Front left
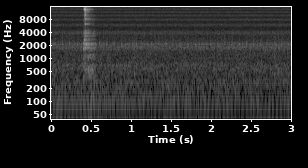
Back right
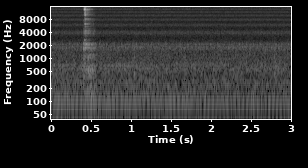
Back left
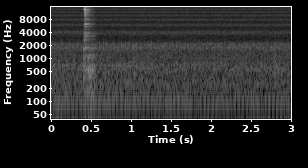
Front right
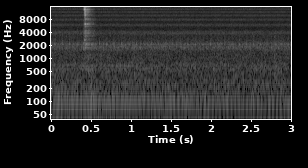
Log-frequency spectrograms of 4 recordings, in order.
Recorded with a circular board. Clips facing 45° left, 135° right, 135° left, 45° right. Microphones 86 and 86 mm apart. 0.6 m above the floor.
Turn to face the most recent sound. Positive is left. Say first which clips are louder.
# back right 1 dB, back left 8 dB
turn(degrees=155)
